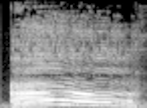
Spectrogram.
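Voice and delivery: high startled scream; scared cry. Acted. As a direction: yelp in fright. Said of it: "Daddy was scared".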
